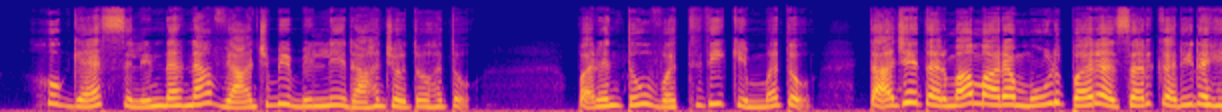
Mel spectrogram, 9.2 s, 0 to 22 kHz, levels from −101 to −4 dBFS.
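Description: No technical faults can be heard anywhere in the recording. Nothing in the signal chain draws attention to itself at any point in the speech.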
